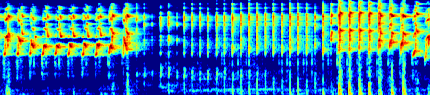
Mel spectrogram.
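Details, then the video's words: Lovebird of fighter type performing ngekek panjang, a long chattering song used to spur other lovebirds into singing: very rapid high rasping notes, pitch shifting midway, then growing louder and harsher near the end. "Pancingan Lovebird Ngekek Panjang SUPER FIGHTER"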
